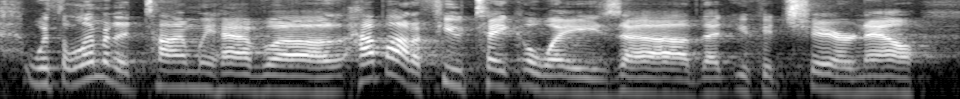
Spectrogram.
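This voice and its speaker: Against noticeable background noise, a man speaks at a fairly quick pace in a fairly high pitch. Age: 60s. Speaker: company founder giving invited talk. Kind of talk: interactive workshop talk.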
